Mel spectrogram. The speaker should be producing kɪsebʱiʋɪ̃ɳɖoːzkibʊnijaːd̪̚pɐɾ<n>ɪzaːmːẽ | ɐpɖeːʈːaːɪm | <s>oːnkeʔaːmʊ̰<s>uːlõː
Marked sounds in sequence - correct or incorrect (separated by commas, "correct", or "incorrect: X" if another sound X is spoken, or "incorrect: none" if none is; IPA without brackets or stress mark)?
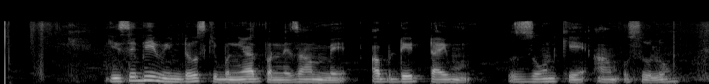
correct, incorrect: z, correct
